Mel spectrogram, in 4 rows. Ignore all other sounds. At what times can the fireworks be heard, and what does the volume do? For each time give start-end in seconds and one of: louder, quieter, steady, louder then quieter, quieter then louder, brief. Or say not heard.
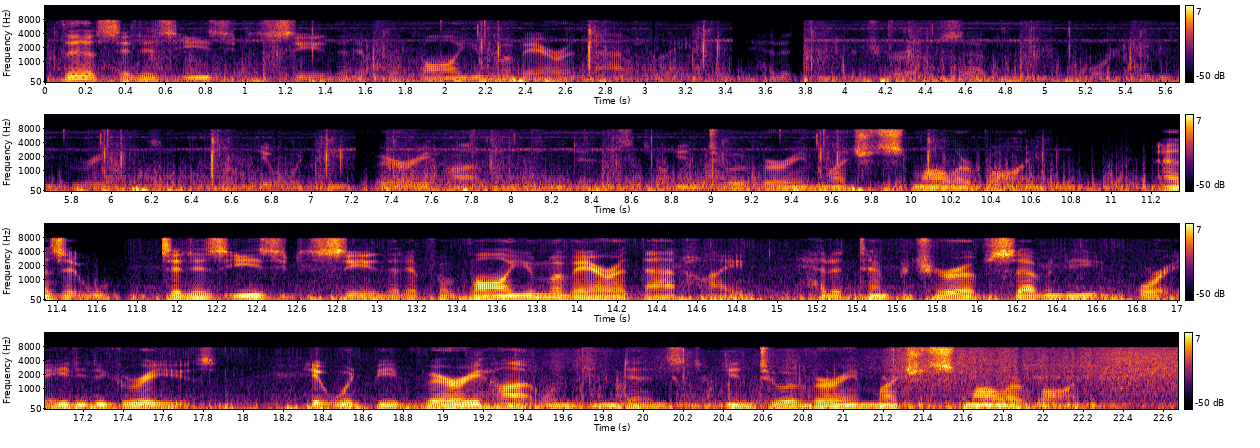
not heard.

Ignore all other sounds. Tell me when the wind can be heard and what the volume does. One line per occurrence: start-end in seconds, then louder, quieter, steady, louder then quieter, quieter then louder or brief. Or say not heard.
0.0-22.6 louder.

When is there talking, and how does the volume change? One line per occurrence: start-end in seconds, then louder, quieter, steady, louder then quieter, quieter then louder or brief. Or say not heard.
0.0-22.4 louder.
